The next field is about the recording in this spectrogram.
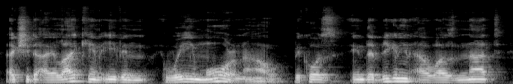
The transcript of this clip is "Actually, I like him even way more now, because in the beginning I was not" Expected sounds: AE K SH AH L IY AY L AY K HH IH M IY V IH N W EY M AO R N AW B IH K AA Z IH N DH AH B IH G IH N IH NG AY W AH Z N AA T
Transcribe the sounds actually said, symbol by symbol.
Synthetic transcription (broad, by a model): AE K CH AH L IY AY L AY K HH IH M IY V IH N W EY M AO R N AW B IH K AA Z IH N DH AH B IH G IH N IH NG AY W AH Z N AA T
